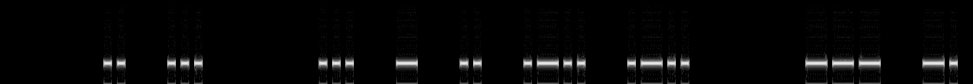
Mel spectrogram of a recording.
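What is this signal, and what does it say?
Morse code, heard as a keyed tone, about 18 wpm, spaced as for 12 wpm, 1000 Hz. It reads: IS STILL ON
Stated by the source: Morse code quotes at 12 words per minute.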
